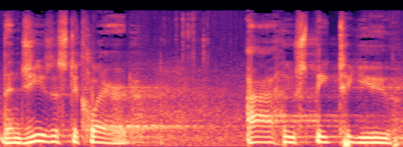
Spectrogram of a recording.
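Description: Noticeable background noise sits under a man's fairly high voice, delivered in a flat monotone. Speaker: church member. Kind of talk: reading aloud. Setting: church.

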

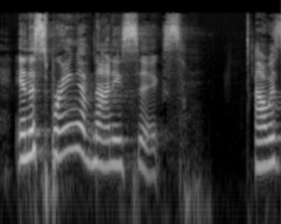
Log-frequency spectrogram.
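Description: A woman with a Louisiana accent on a very clean recording against a silent background. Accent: Southern US (Louisiana). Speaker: surgical technologist and church volunteer. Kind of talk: personal testimony talk. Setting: church class with audience.

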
